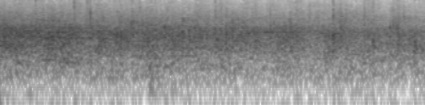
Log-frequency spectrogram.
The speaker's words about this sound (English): Guys, can we get a good big round of applause for these guys for coming out and answering?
